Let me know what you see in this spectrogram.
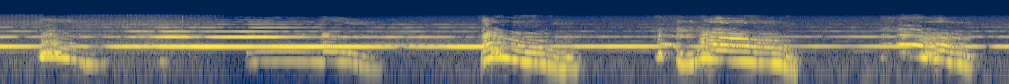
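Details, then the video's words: Basset Hound puppy named Alvin howling along with a weekly emergency test siren: a run of long, drawn-out howls that each fall in pitch, separated by short pauses, over the steady droning tones of the siren. "Awesome Alvin Howling"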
